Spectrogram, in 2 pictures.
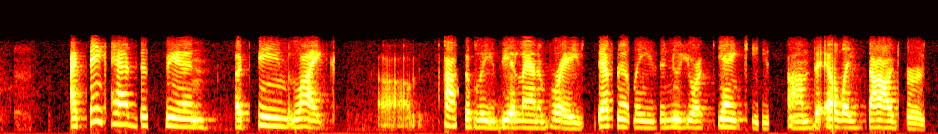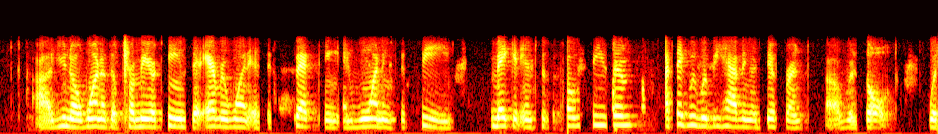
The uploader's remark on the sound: your phone calls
